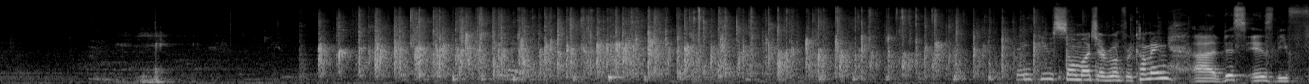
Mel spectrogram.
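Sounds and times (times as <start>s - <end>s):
voices among claps: 3.0s - 10.6s
audience clapping: 3.0s - 10.9s.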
